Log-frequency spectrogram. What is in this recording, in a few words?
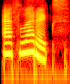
"athletics", english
